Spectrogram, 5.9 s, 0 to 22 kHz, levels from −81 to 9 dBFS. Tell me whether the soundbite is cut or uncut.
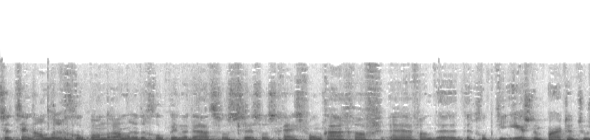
uncut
